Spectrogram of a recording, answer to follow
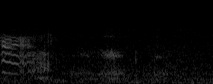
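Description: A domestic cat's short, quiet meow, rising then falling in pitch, ending about half a second in.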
